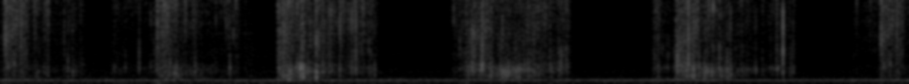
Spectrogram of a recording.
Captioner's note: footsteps pattering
